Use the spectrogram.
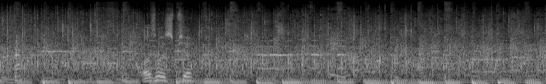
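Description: A Korean TV morning-show studio audience applauds to welcome a guest, dense continuous clapping throughout while a host speaks over it with a greeting.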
